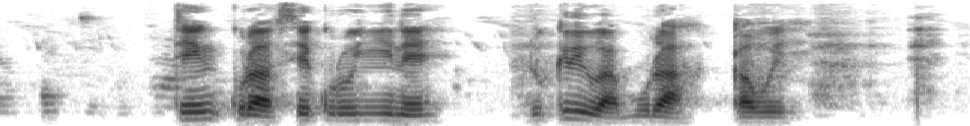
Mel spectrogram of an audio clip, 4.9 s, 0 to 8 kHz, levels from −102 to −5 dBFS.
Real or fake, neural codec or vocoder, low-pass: real; none; 7.2 kHz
